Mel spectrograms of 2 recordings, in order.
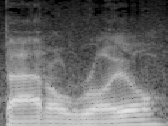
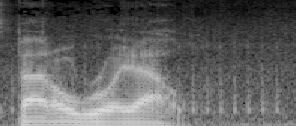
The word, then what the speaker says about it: battle royale: that i mispronounced it it's not battle royal it's battle royale there's an e at the end of it so i'm i'm trying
